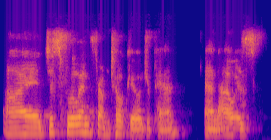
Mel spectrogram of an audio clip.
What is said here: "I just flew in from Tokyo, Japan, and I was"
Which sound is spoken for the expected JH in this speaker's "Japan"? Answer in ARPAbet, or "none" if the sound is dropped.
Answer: JH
